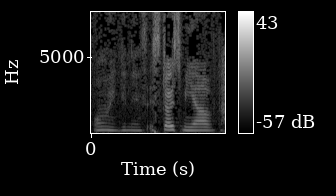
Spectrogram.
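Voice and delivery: ordinary talk, nothing marked

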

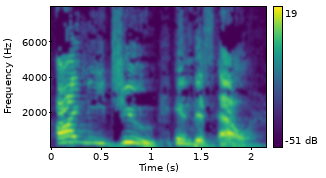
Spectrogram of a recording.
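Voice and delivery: high, loud, urgent preaching of God's plea; full-force preaching. Acted. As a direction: preach it as a cry to the congregation.

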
